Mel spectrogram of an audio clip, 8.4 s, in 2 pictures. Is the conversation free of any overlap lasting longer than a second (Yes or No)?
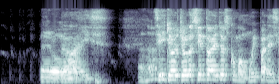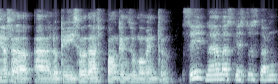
Yes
